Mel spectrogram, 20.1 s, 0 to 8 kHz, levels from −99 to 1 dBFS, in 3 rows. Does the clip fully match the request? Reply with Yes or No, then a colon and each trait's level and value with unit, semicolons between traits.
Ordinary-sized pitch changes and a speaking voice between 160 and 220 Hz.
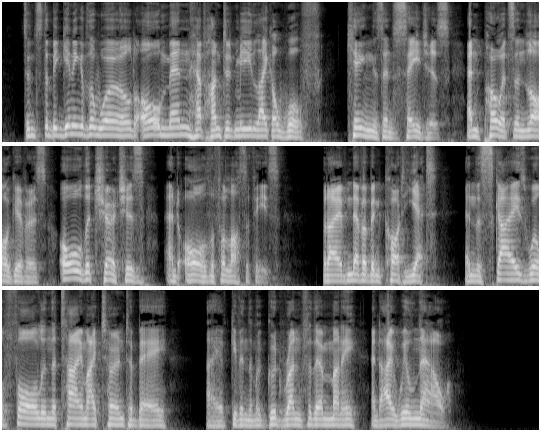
No: average, 3.5 semitones; low, 125 Hz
